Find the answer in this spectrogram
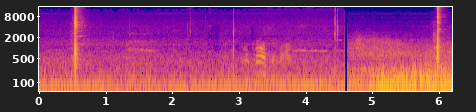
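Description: Golf club striking a ball: a single sharp crack about half a second in, followed by low rumbling noise building near the end.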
